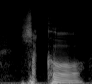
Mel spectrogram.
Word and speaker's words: sego: dibaca G, ketemu wawu jadilah segu. Segu tidak ada dalam bahasa Jawa maupun bahasa Indonesia, ini sama dengan sego. Jadi memang tulisannya segu tetapi bacanya sego.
